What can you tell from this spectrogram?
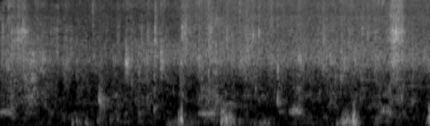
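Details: Batch of pigs being raised for fattening at Granja Boa Esperança, Jenipapo, Campina Grande, Paraíba, Brazil; short low grunts come in scattered bursts, around five over a few seconds, over a steady background hiss and rustling.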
